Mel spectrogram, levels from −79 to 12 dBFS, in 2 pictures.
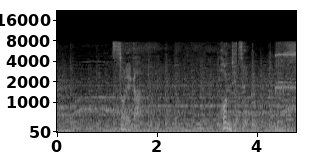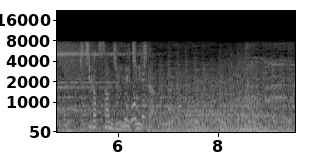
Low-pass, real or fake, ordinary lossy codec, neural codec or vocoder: none; real; none; none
